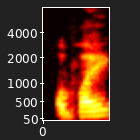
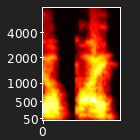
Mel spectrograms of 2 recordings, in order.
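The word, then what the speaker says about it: Ọpẹ: Opwe, greet. And Opwe is one of the sounds unique to Yoruba language. People pronounce it OP. That's not right. It's Opwe, and you pop the PE a little bit.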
